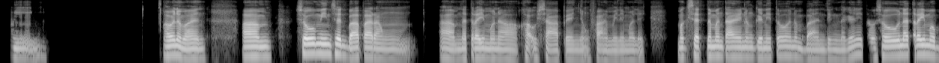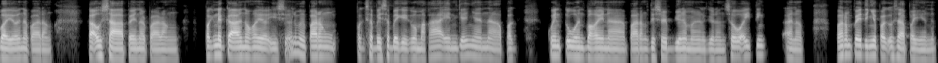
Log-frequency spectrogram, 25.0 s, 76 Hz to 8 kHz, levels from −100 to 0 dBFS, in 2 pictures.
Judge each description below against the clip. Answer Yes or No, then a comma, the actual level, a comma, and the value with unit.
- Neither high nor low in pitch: No, low, 115 Hz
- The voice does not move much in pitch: No, average, 3.1 semitones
